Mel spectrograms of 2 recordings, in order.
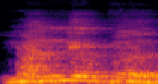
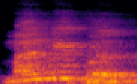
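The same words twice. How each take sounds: First: An impression of the actor's older voice. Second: An impression of the actor's younger voice. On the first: "2001 இந்த ரமணா அப்படின்னு ஒரு படம் வந்தது. அந்த படத்துல அவருடைய வாய்ஸ்" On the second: "1980 அந்த காலகட்டத்தில் அவருடைய வாய்ஸ் எப்படி இருப்பாரு"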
